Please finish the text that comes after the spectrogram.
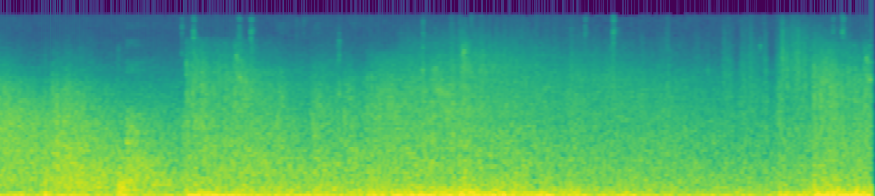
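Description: A torpedo striking a battleship in the naval strategy game Ultimate Admiral Dreadnoughts, a loud sustained rumbling roar of explosions and heavy gunfire, dense and continuous with no pauses.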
